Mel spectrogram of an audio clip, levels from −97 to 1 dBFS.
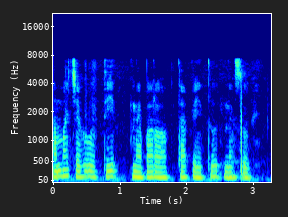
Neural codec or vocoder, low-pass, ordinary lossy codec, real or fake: vocoder, 44.1 kHz, 128 mel bands every 256 samples, BigVGAN v2; 7.2 kHz; none; fake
